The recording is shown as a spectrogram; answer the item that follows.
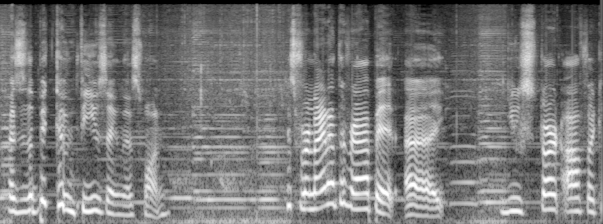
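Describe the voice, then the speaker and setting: A young woman streamer giving casual let's-play commentary, tired and rambling with lots of fillers. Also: mid-range voice. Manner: chatty, rambling with many fillers. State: tired, yawning. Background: game music.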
